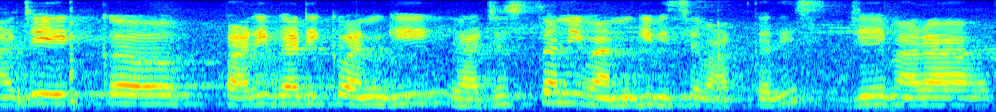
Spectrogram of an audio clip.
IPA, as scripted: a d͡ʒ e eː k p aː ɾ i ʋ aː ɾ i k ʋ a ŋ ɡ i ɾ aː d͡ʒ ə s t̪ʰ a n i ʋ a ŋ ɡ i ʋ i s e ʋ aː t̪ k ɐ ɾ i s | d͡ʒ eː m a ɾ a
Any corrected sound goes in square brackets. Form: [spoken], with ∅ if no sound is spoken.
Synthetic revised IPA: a d͡ʒ e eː k p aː ɾ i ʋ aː ɾ i k ʋ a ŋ ɡ i ɾ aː d͡ʒ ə s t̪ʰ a n i ʋ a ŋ ɡ i ʋ i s e ʋ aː t̪ k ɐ ɾ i s | d͡ʒ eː m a ɾ a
